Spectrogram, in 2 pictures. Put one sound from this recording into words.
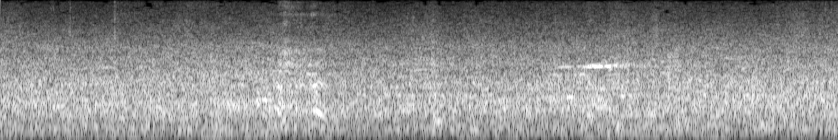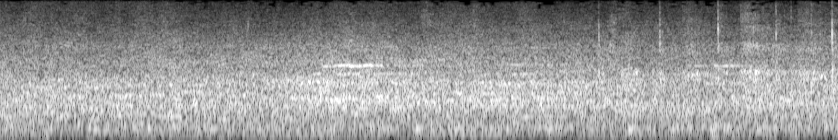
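Men talk and shout excitedly close by.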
